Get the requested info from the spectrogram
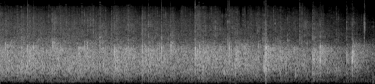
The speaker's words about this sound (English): And I know that you have been blessed also by their ministry and by everything. So can we just give them a round of applause? Like, just come on.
